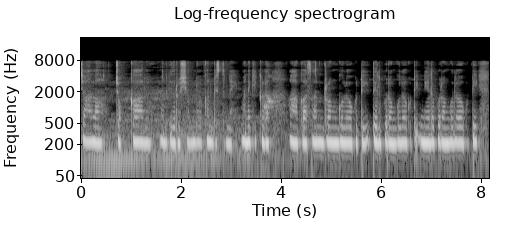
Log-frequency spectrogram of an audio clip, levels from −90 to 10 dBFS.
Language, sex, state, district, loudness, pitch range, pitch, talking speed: Telugu, female, Andhra Pradesh, Chittoor, -15 LUFS, 210-220 Hz, 215 Hz, 115 wpm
